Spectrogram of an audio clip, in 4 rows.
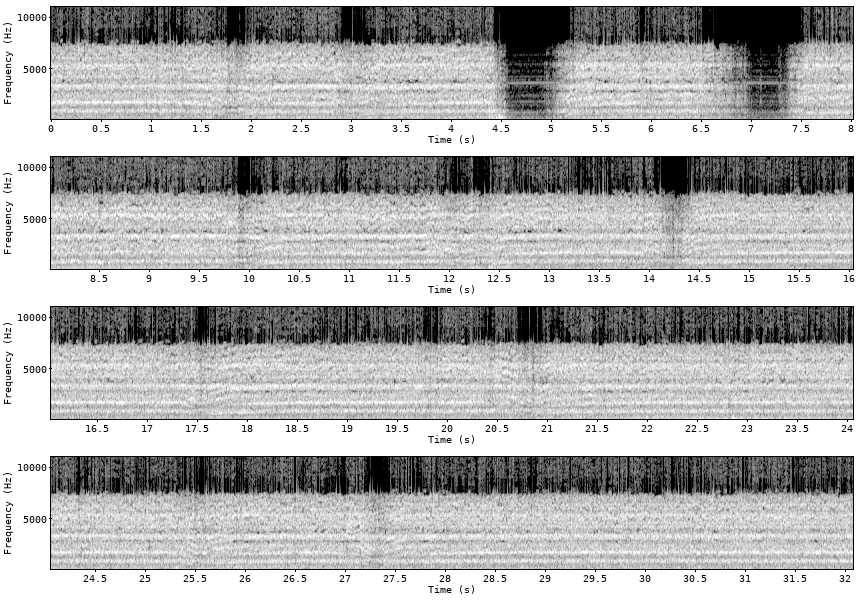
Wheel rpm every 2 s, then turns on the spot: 220, 190, 150, 120, 190, 190, 190, 190, 220, 220, 200, 230, 220, 200, 230, 230.
none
